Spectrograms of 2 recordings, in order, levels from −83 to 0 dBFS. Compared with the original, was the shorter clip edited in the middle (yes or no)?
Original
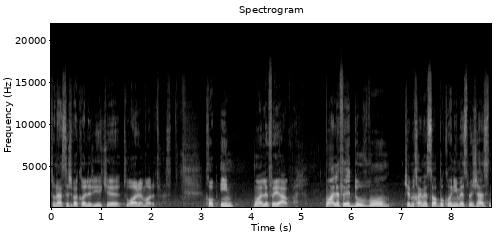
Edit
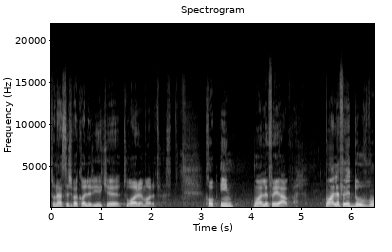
no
